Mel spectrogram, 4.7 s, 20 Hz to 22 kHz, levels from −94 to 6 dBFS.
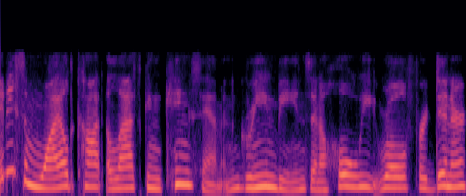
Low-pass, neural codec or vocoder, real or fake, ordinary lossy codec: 7.2 kHz; none; real; Opus, 16 kbps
